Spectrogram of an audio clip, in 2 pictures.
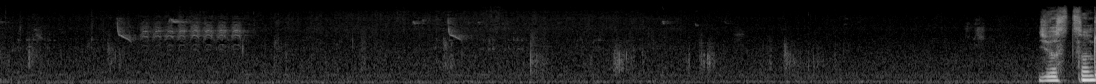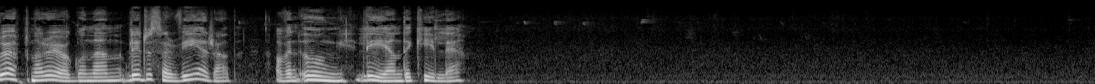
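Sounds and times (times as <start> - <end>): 
footsteps crunching across gravel: 0.0 - 1.4, 2.7 - 8.4
faint birds: 0.0 - 21.9
speech: 10.4 - 15.7.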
